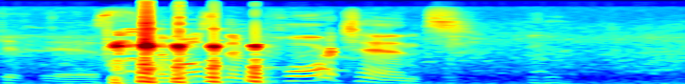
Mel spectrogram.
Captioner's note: laughing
